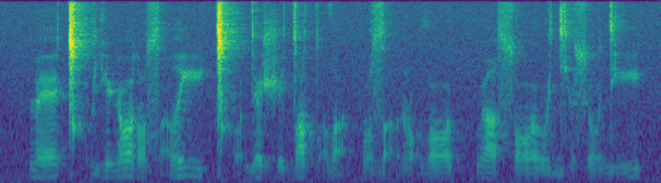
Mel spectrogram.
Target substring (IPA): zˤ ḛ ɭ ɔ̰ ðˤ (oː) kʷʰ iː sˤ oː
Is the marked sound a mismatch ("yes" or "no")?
no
